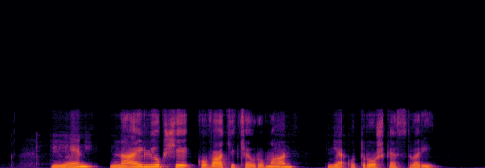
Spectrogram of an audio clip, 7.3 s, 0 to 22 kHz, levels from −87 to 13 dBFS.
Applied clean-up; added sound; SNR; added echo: neural mask model DeepFilterNet 3.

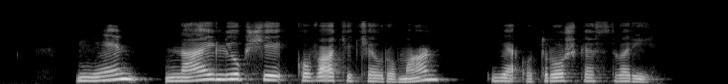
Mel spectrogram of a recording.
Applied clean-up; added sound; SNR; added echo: neural mask model Resemble Enhance denoiser.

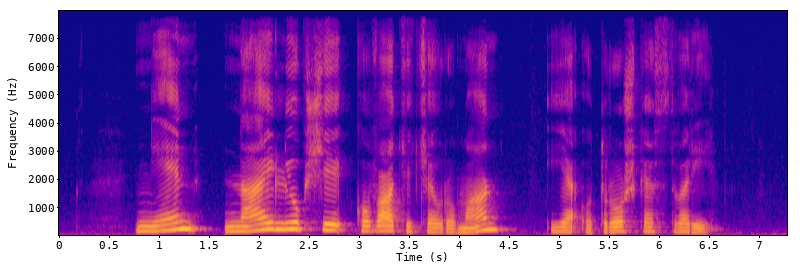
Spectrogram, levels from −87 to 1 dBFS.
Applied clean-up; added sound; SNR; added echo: none; none; none; none.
